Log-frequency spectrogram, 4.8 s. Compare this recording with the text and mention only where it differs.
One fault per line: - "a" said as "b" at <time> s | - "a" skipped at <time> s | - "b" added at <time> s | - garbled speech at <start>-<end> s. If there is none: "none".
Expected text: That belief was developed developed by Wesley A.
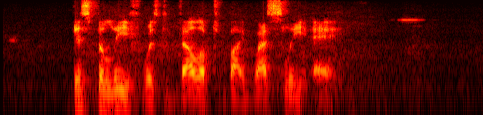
- "That" said as "This" at 0.7 s
- "developed" skipped at 2.3 s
